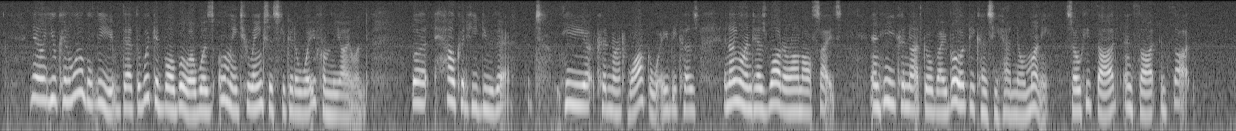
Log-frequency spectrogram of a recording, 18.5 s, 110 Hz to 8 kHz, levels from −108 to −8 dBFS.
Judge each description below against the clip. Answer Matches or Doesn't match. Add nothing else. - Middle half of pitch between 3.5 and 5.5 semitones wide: Matches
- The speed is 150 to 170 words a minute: Doesn't match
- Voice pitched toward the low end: Doesn't match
